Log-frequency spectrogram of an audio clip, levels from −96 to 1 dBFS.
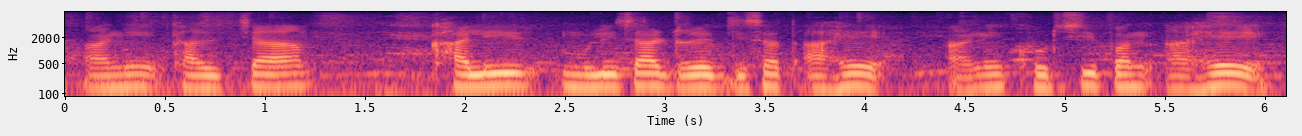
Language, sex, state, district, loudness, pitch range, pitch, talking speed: Marathi, male, Maharashtra, Washim, -18 LUFS, 130-145 Hz, 140 Hz, 110 wpm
